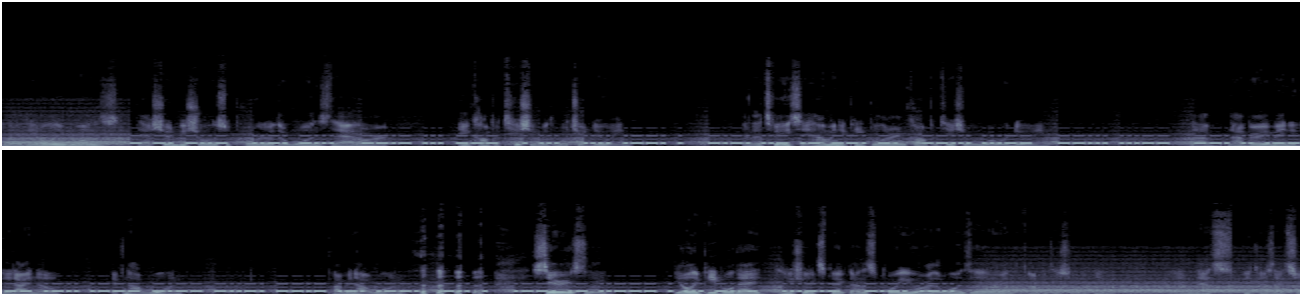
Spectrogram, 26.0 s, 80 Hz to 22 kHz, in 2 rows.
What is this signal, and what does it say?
Morse code, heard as a keyed tone, hand-sent with a paddle, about 32 wpm, 580 Hz, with radio static and speech in English. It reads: TNX FB QSO ES HPE CUAGN 73 73 GI1LJY/QRP DE PA2ESX <SK> CL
